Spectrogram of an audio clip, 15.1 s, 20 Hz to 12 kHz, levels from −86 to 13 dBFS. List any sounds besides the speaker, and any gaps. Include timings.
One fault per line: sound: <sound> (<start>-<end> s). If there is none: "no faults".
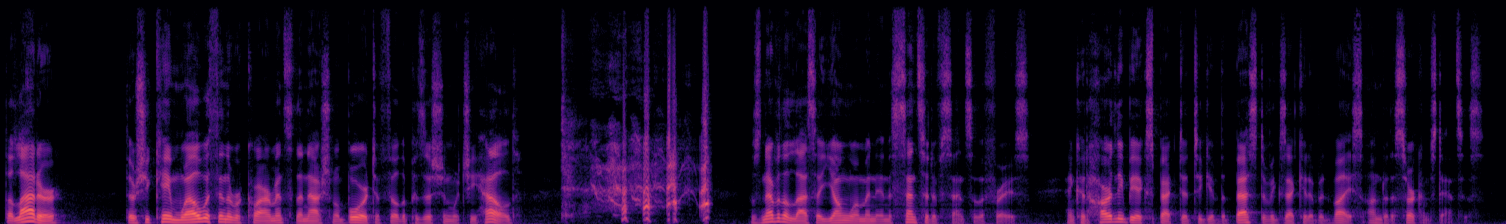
sound: laugh (5.6-7.1 s)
